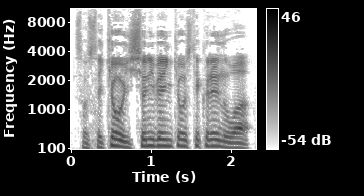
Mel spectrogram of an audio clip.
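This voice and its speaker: A man hosting a radio dialect lesson, with a Niigata accent and a chatty manner full of small halting restarts. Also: a little high, no room sound, clean studio sound. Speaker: host.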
